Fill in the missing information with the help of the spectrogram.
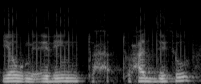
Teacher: تنوين أتى بعده حرف التاء، والتاء من حروف الإخفاء تخفى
